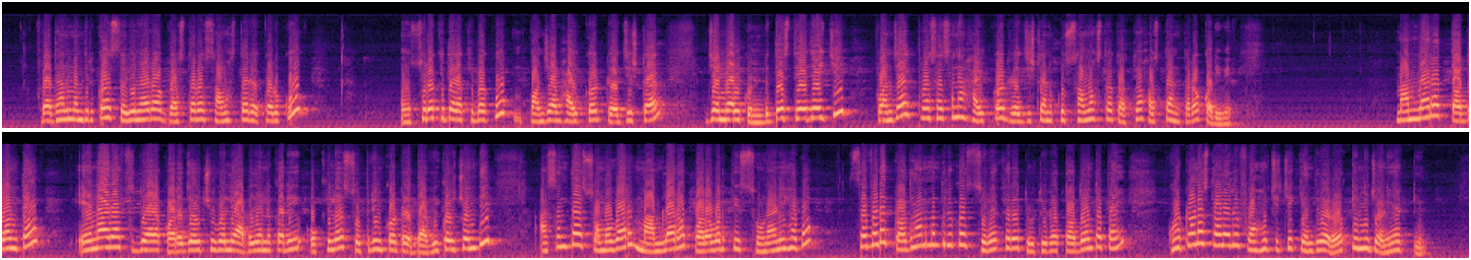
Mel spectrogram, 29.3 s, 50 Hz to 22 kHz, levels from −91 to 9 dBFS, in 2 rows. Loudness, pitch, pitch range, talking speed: -12 LUFS, 245 Hz, 210-290 Hz, 100 wpm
